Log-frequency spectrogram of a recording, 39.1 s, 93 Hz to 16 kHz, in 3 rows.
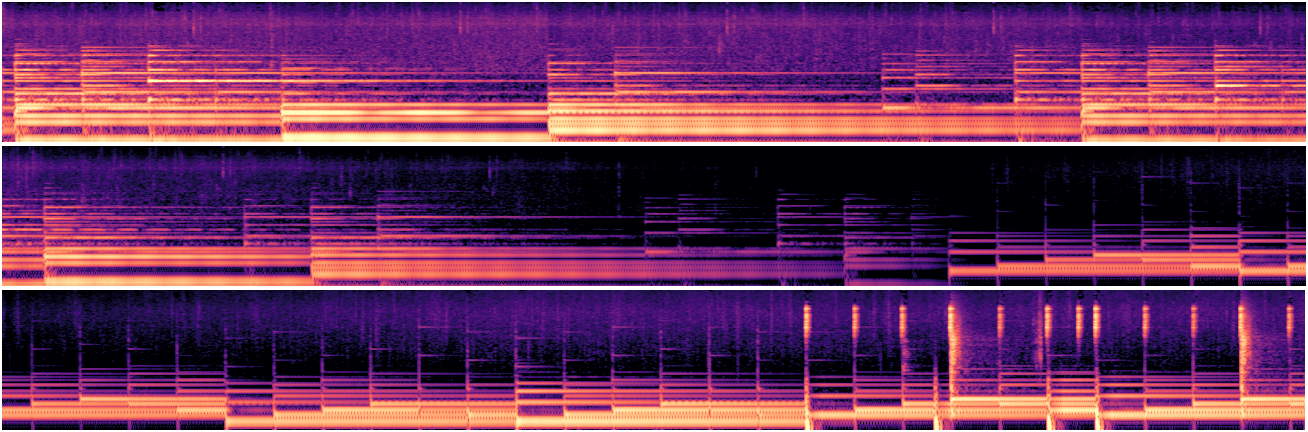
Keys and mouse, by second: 1.3-1.6 shift+middle drag, 1.8-4.9 middle drag, 7.0 click, 8.2 Tab, 9.5 shift+middle click, 12.2 shift+click, 13.0 click, 13.4 alt+z, 13.9 click, 14.9-15.9 drag, 16.7 shift+d, 18.0 p, 18.7 Tab, 19.7 click, 21.8 t, 23.3 click, 23.3 /, 24.1-27.1 drag, 27.9-30.5 drag, 31.7 click, 34.3 click, 35.4-37.2 drag, 38.7 click.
